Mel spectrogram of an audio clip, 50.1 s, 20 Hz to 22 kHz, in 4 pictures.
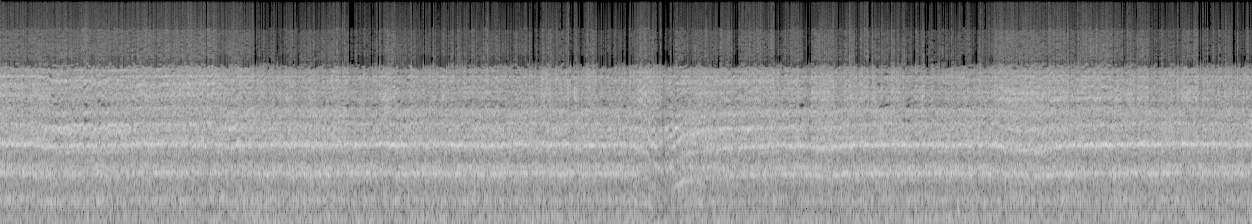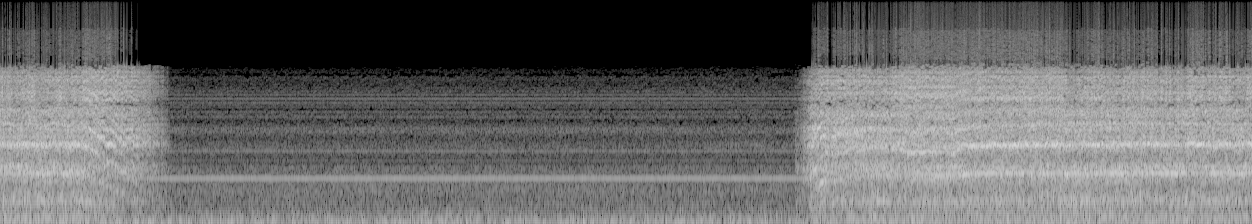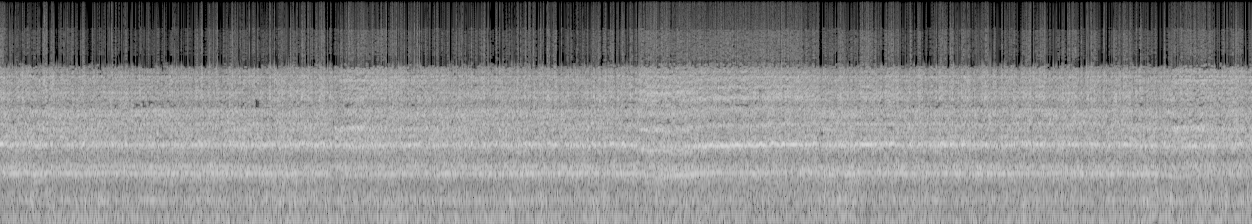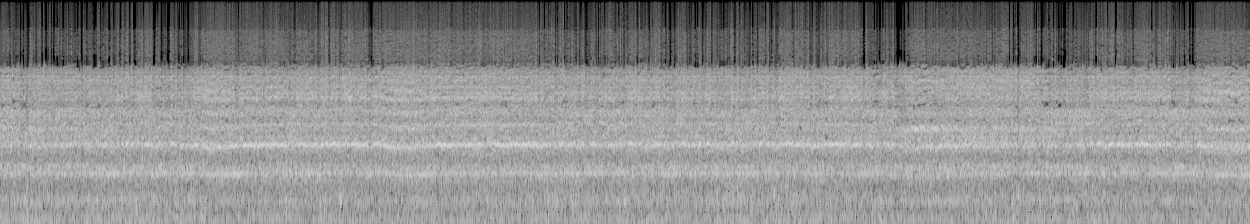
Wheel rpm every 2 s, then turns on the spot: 220, 230, 220, 200, 230, 230, 140, 0, 0, 0, 110, 220, 230, 230, 230, 230, 230, 230, 230, 230, 230, 230, 230, 230, 230.
none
